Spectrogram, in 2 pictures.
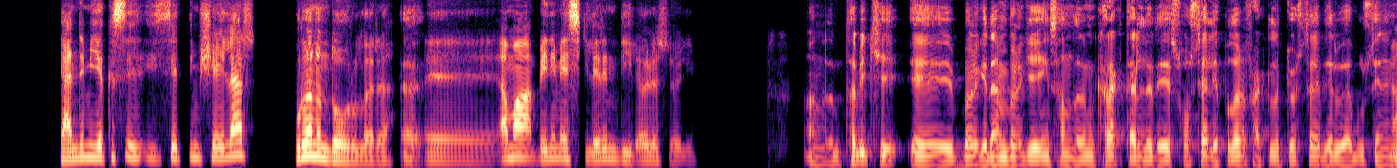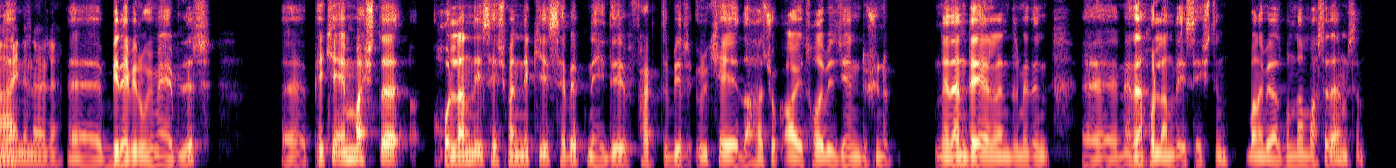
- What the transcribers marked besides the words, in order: "yakın" said as "yakısı"; other background noise
- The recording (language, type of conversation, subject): Turkish, podcast, Bir yere ait olmak senin için ne anlama geliyor ve bunu ne şekilde hissediyorsun?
